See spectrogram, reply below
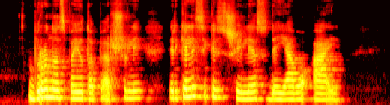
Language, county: Lithuanian, Kaunas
